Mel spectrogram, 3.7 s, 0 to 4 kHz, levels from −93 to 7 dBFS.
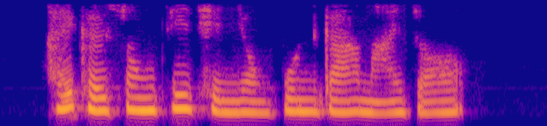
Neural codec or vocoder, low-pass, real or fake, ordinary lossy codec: none; 3.6 kHz; real; AAC, 32 kbps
